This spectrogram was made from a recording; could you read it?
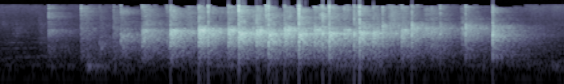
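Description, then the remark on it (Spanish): Light, scattered applause from a small group, individual claps audible as it swells for a few seconds and then thins out and fades, with no voices. “de pie y agradeciendo la llovizna de aplausos que no bien toca el desierto, se evapora.”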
